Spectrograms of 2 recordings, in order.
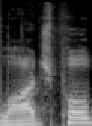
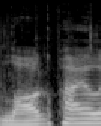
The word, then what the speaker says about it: lodgepole: they were based on lodgepole pines. I also said it wrong. I said log pile or something.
